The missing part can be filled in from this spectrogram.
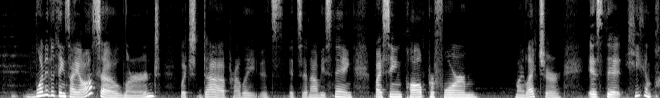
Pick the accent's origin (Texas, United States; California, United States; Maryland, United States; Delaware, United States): Texas, United States; Pasadena; I decided that I would tell the story about how I became an artist growing up in Pasadena, Texas, in my wacky Catholic church and what happened there.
